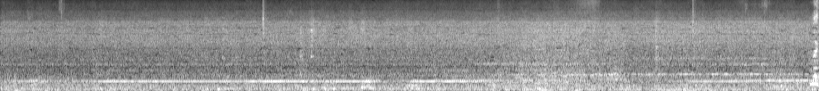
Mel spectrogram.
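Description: Passenger train running, heard from inside the carriage: a steady low rumble with a steady tone over it that drops out briefly about halfway through.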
